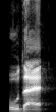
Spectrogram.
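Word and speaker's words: 腕: it shorter of course ud. Uh so actually accent on the last syllable means arm.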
